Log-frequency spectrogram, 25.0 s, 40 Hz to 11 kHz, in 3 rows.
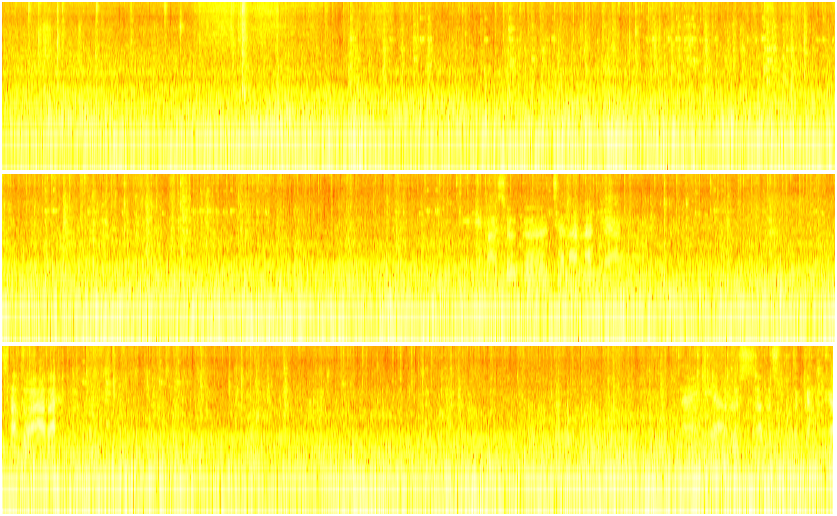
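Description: Cabin sound of a 2007 Daihatsu Terios TX on the move: its 1.5-litre four-cylinder engine and road noise make a steady low rumble that grows louder near the end.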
